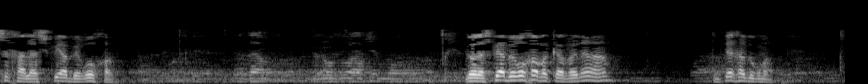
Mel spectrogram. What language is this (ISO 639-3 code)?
heb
